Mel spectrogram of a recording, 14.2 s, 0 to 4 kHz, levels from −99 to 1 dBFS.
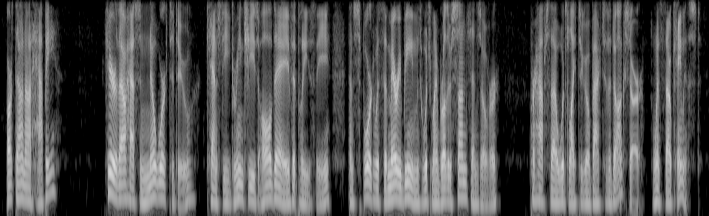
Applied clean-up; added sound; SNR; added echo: none; none; none; none.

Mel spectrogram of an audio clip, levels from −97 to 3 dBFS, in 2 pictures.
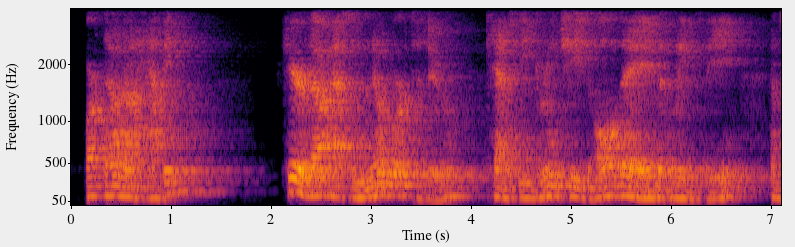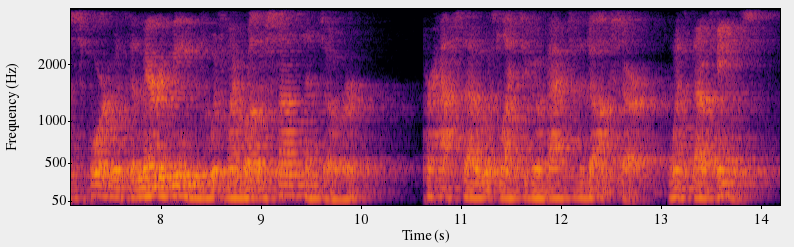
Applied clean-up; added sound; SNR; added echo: none; none; none; reverberation time 1.2 s.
